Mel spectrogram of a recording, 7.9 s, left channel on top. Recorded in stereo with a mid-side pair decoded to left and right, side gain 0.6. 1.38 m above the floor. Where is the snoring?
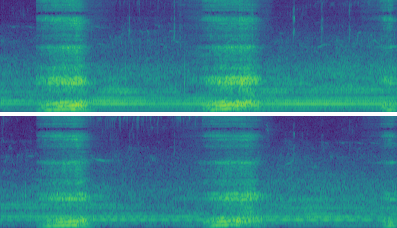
70° left, 3.5 m.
